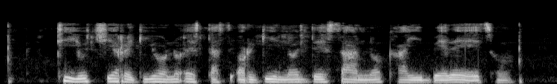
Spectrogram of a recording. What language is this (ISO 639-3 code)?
epo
